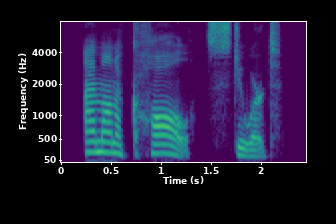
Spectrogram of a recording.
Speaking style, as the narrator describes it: I growled

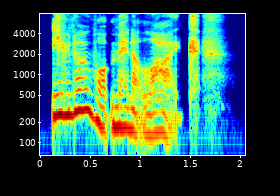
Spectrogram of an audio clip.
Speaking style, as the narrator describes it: chuckle, a sound so utterly forced that it hurts

